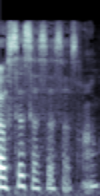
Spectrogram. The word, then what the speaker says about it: Sssongs: It's like S-S-S-O-N. – You got to pronounce all of it. – Exactly. – Yeah. – Songs. Oh, is it Sssongs or Songs? – I would go Sssongs. – That's probably, yeah, that sounds better.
